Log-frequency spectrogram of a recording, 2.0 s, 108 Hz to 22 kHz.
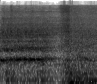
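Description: A 383ci LT4/LT1 small-block Chevy V8 runs on a dyno, a loud close steady engine drone that dips and then surges into a deeper, throatier rev.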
